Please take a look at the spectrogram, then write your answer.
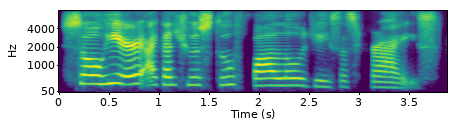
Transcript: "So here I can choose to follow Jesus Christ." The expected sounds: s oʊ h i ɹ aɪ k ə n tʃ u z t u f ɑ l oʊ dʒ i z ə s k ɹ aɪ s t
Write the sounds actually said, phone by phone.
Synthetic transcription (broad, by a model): s oʊ h i ɹ aɪ k ə n tʃ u s t u f ɑ l oʊ dʒ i s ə s k ɹ aɪ s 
